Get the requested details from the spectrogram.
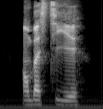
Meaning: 1. to imprison in Bastille 2. to imprison
- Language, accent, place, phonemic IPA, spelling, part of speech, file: French, France, Lyon, /ɑ̃.bas.ti.je/, embastiller, verb, LL-Q150 (fra)-embastiller.wav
